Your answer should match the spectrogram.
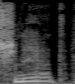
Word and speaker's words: Sinead: Well, I was taught by teachers from the west of Ireland, and it's a softer accent, so it's Sinead. Sinead O'Connor is the Dublin pronunciation.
